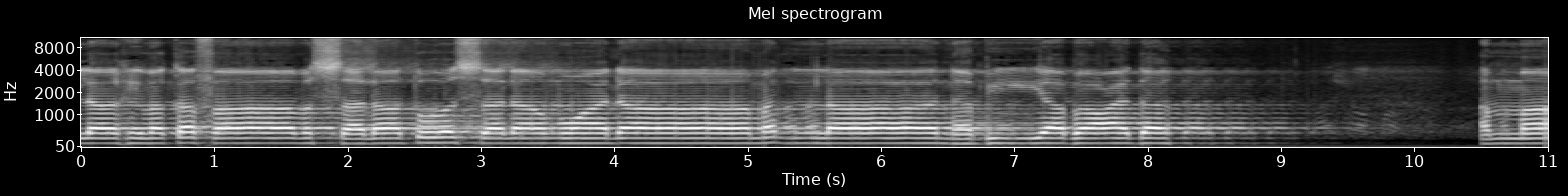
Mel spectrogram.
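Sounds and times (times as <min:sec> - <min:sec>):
echo: 0:00.0 - 0:11.0
man reciting over loudspeakers: 0:00.0 - 0:11.0.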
